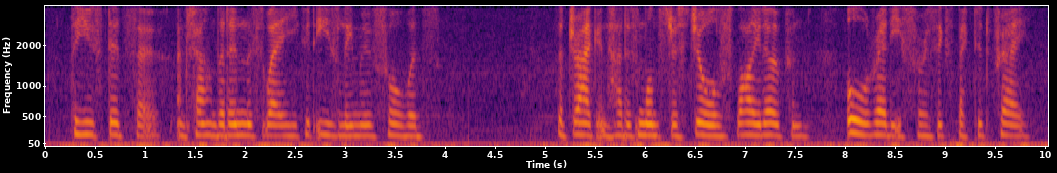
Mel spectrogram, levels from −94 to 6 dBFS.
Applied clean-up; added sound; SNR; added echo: none; none; none; none.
